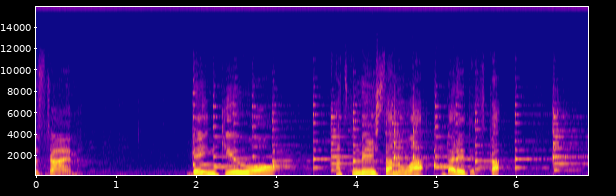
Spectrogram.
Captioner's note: speaking japanese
